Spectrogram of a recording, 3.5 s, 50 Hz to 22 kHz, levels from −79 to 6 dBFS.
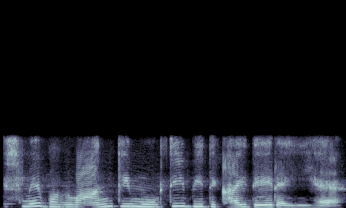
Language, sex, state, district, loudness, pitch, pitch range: Hindi, female, Rajasthan, Jaipur, -14 LUFS, 250 Hz, 220-265 Hz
